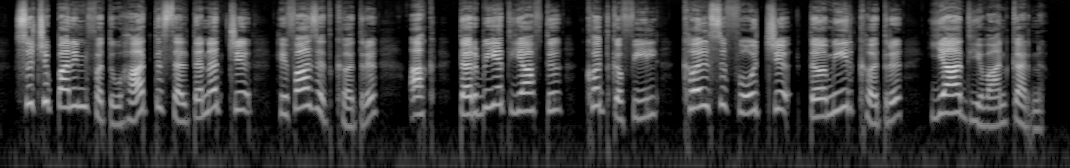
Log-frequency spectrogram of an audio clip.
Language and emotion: Kashmiri, neutral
